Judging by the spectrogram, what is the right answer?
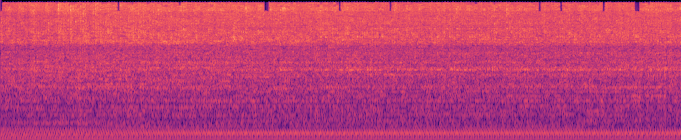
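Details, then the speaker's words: Lamborghini Gallardo, just started, oil pressure good, coolant barely warming: steady loud even hum held well above normal idle; engine idling high and cutting out when revved, cause not found. "Okay, so there still is an issue with this car idling high and also cutting out with the revs."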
